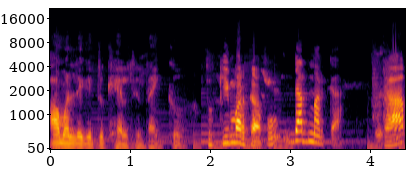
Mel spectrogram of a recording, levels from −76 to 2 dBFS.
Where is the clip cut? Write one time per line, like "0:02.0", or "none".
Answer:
0:01.7

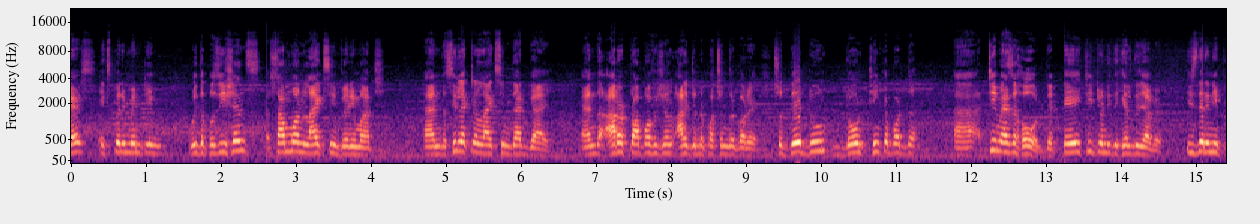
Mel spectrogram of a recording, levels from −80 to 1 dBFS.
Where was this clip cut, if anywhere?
0:02.5
0:13.2

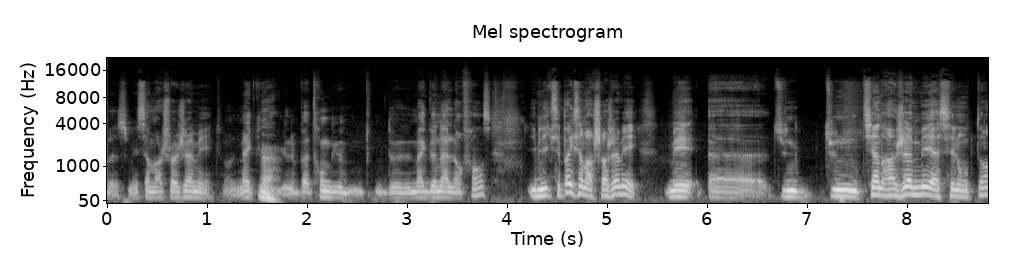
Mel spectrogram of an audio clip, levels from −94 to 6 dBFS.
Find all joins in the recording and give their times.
none

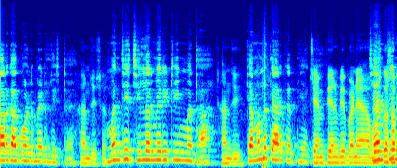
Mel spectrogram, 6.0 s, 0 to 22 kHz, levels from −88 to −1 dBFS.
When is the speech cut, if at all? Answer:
none

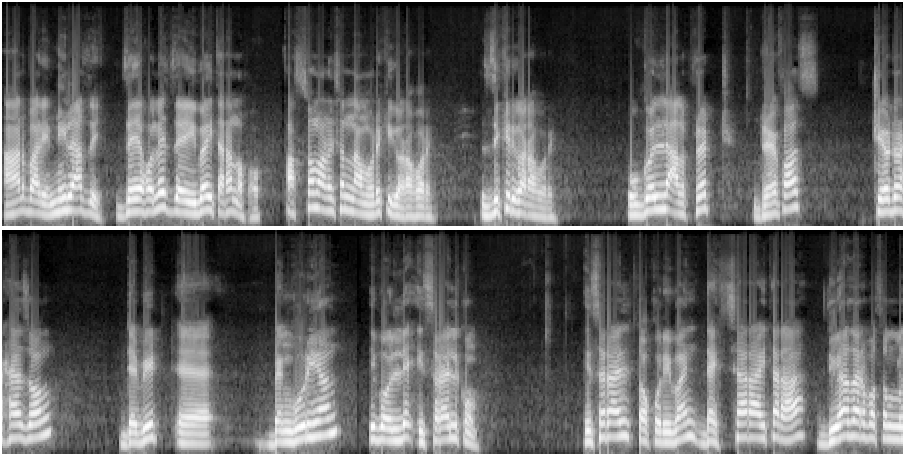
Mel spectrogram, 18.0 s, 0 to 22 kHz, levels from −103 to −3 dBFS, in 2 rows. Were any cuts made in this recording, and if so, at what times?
0:02.8
0:12.5

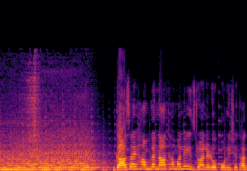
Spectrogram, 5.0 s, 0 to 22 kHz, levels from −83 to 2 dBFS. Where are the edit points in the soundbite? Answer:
0:02.1

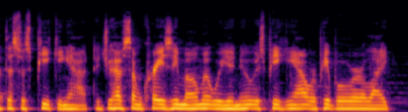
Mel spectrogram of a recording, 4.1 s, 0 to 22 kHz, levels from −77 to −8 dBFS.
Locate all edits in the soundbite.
none

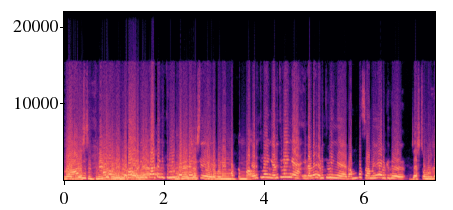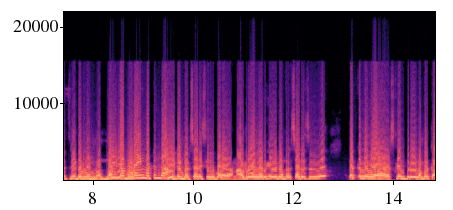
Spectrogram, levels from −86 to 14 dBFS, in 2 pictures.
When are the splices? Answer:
none

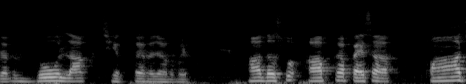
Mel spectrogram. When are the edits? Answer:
none

